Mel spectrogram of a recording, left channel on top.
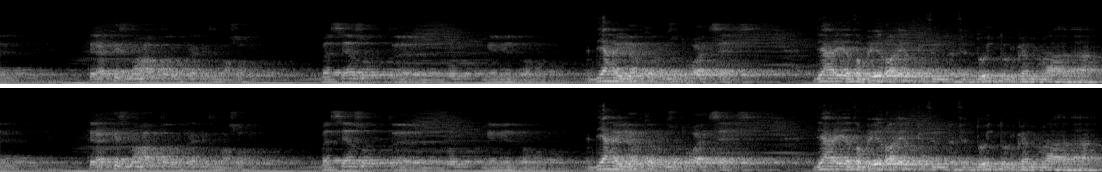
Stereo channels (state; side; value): normal; both; correlation 0.92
